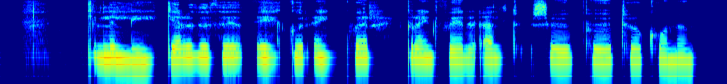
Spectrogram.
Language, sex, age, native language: Icelandic, female, 14, Icelandic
